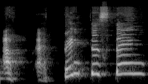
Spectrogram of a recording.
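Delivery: a high, prim voice saying what it thinks; airy know-it-all voice. Retold or imitated. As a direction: play the moon as a heady thinker. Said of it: "When you have the moon".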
